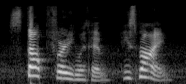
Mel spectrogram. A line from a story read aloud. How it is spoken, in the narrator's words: Rodney snapped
